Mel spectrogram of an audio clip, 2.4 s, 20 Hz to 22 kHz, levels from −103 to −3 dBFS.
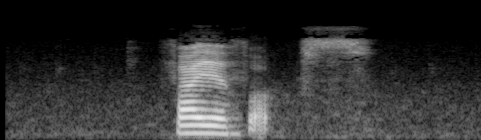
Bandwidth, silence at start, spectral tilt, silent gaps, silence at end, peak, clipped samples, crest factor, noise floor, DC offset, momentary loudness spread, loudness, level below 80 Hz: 7.4 kHz; 0.9 s; -3 dB/octave; none; 0.6 s; -2 dBFS; under 0.1%; 20 dB; -61 dBFS; under 0.1%; 24 LU; -18 LUFS; -74 dBFS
